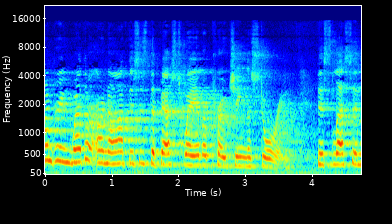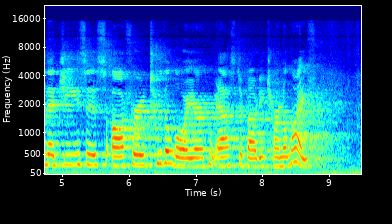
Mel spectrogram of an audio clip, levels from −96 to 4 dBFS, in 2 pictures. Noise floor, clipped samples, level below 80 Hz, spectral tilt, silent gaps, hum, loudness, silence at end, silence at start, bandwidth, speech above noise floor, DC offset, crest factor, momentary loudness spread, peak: -43 dBFS; under 0.1%; -50 dBFS; -5.5 dB/octave; none; none; -22 LUFS; 0.05 s; 0 s; 15 kHz; 22 dB; under 0.1%; 16 dB; 8 LU; -6 dBFS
